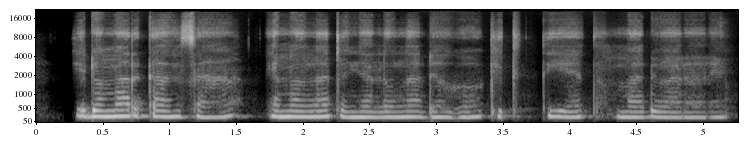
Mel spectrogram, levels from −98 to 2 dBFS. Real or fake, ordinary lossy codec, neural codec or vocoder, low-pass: fake; none; codec, 44.1 kHz, 2.6 kbps, SNAC; none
